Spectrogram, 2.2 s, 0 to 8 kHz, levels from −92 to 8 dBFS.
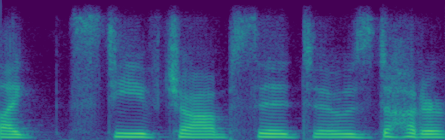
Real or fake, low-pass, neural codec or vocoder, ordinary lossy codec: fake; 7.2 kHz; codec, 16 kHz, 0.2 kbps, FocalCodec; Opus, 32 kbps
